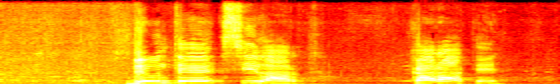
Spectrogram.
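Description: A man speaks loudly and slowly through a loudspeaker.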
